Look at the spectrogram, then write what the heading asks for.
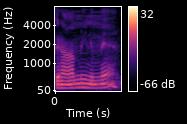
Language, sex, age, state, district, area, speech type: Hindi, male, 18-30, Bihar, Muzaffarpur, rural, spontaneous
